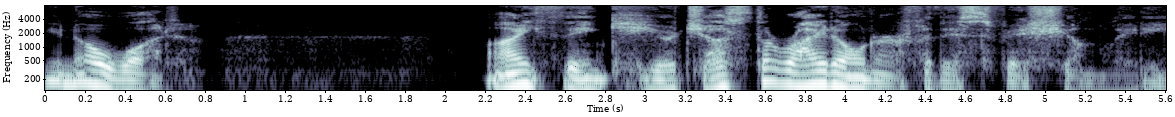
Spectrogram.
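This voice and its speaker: Using a put-on character voice, a man speaks at a fairly slow pace with fairly low pitch and long, frequent pauses. The recording is very clean, with a silent background. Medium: read story. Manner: soft-spoken, hesitant.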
